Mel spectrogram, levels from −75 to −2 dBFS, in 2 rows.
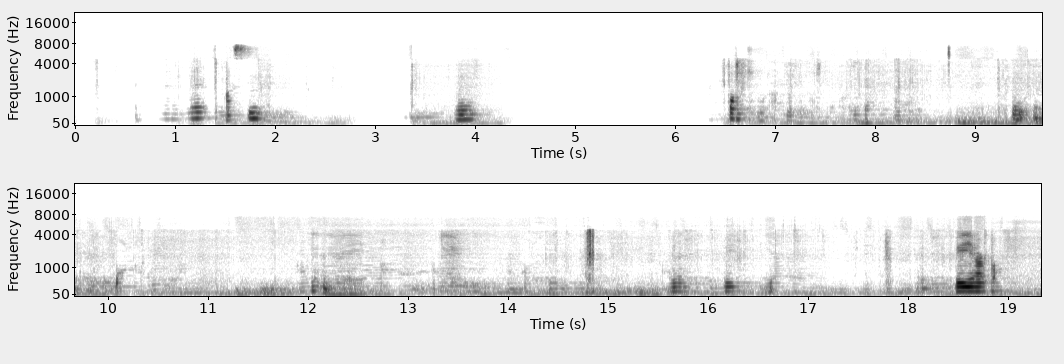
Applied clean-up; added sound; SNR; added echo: neural mask model DeepFilterNet 3.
